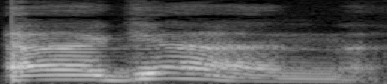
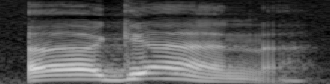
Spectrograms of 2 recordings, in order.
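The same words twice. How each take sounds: First: "Again" stretched as "uhh-gennn"; drawn-out teaching model of "Again"; exaggerated schwa. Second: "again" as "uh-GEN"; careful "again" with neutral first vowel; weak "uh" opening on "again"; schwa demo. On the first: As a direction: linger on both syllables of "Again", first one "uh". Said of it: "I'm trying to exaggerate". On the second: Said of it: "The A becomes a schwa". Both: Shown as a demonstration.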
